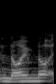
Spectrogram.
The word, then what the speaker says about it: Noimnot: And was I correct in saying that Noimnot is not how you say your name?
